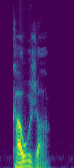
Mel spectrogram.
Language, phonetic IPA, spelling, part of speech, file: Polish, [kaˈwuʒa], kałuża, noun, Pl-kałuża.ogg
